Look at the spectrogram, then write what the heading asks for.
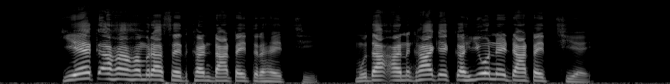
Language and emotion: Maithili, sad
